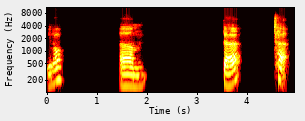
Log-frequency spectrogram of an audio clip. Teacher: the tongue actually curls upwards and points to the top of the head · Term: Tavarga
